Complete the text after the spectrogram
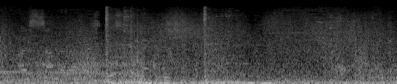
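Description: A large structure explodes with a deep rumble.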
